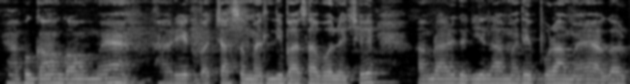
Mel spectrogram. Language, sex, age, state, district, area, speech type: Maithili, male, 18-30, Bihar, Madhepura, rural, spontaneous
